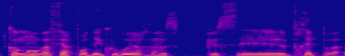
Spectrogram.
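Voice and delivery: ordinary talk, nothing marked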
